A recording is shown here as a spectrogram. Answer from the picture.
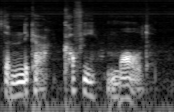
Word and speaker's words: Coffey: think irish called aeneas coffee and it's not even spelt like coffee you just pronounce it this way see e y at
